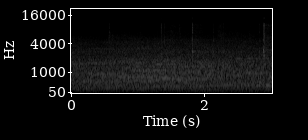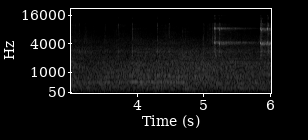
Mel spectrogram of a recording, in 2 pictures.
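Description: Small clicks and taps of a microscope eyepiece's metal parts being handled and screwed back together. Near the end come two sharp metallic clinks, each ringing briefly.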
